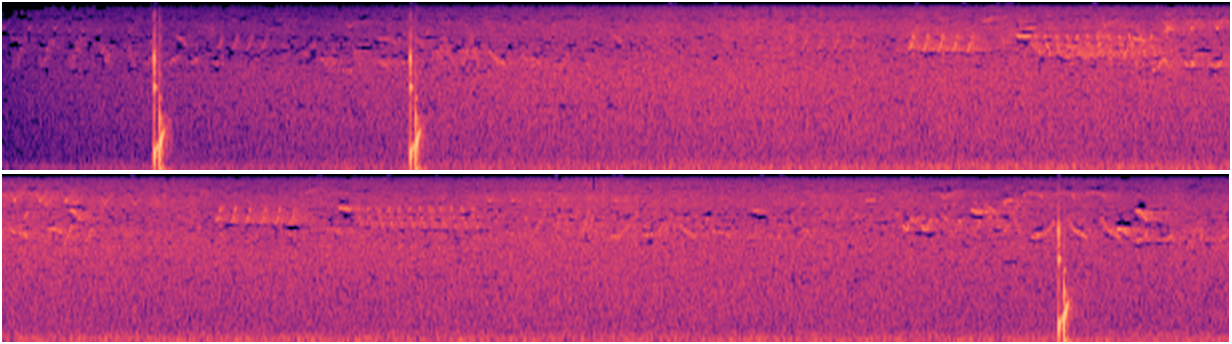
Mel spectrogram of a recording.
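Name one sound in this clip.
Short game menu clicks sound now and then.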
